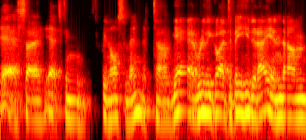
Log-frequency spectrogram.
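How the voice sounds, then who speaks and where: In an Australian accent, a man with medium pitch and ordinary pitch variation talks at a fairly quick pace. Music plays in the background, and his loudness swings a lot. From Australia, country New South Wales (Wagga Wagga). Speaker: guitar teacher and music store worker. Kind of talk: casual interview chat.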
